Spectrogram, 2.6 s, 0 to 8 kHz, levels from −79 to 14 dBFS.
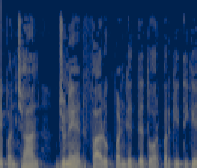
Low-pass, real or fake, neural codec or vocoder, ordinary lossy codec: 7.2 kHz; real; none; none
